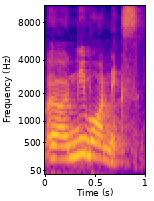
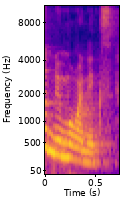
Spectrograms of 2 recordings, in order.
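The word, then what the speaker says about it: mnemonics: topics in एसएसटी इज निमोनिक्स am silent है सो निमोनिक्स निमोनिक्स मतलब किसी भी चीज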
